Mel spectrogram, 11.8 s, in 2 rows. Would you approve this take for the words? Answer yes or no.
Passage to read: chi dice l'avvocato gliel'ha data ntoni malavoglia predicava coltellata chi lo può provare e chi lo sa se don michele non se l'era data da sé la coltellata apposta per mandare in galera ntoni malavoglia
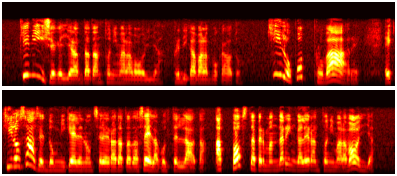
no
